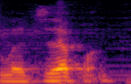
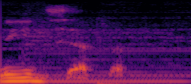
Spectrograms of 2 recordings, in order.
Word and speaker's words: Led Zeppelin: formed a band named Led Zeppelin. And they spelled their name this way because they didn't want Americans to pronounce the band name Lead Zeppelin.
